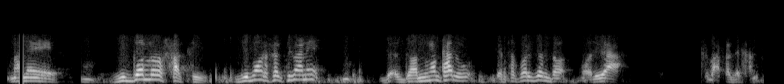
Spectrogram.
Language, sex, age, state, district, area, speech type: Odia, male, 60+, Odisha, Nayagarh, rural, conversation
